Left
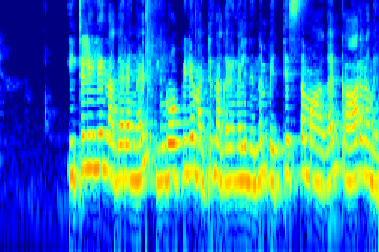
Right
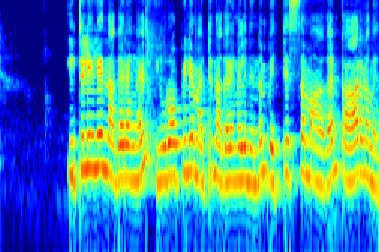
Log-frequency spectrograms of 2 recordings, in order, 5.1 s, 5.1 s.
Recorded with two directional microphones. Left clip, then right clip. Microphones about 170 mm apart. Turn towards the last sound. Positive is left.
turn(degrees=-40)  # may be behind; listen again after turning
